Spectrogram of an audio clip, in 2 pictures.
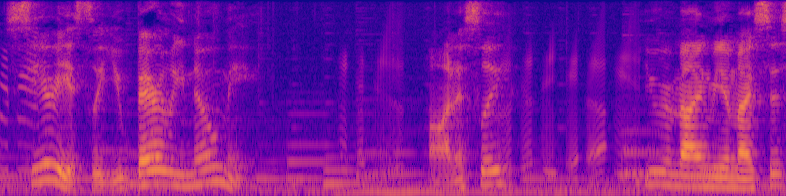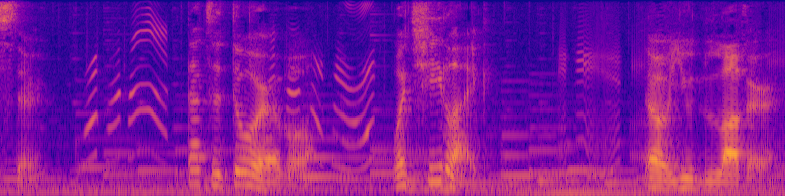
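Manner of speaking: softly reading dialogue lines aloud; reading game dialogue. Acted. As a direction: read the lines like a script. Reads both characters' dialogue.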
